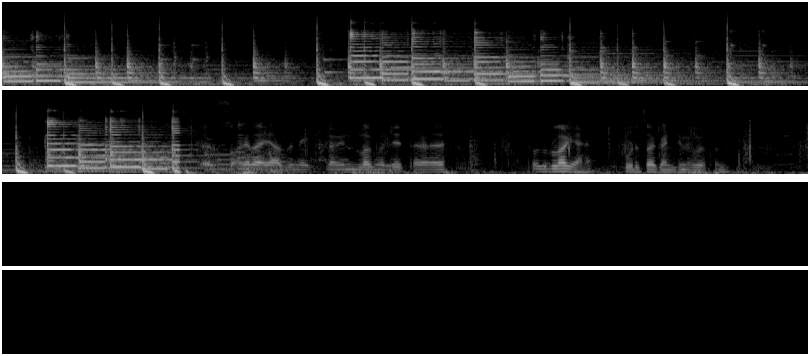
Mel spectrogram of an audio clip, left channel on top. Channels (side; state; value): right; silent; digital silence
